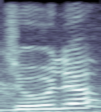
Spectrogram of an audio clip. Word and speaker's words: Júlia: Só não pode errar a pronúncia, né? Porque se falar Júlia, a italiana vai entender que é pra ela. Tem que ser Júlia.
